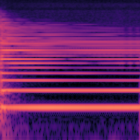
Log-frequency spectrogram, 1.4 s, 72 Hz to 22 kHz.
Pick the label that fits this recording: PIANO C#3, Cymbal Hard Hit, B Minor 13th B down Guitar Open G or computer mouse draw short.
PIANO C#3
